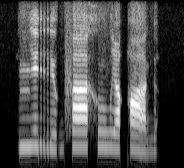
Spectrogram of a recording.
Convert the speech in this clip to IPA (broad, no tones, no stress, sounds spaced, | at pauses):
nʲ e rʲ o ɡ f aː x u w iː q a ɡ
